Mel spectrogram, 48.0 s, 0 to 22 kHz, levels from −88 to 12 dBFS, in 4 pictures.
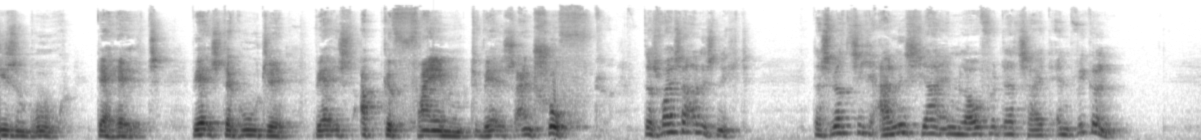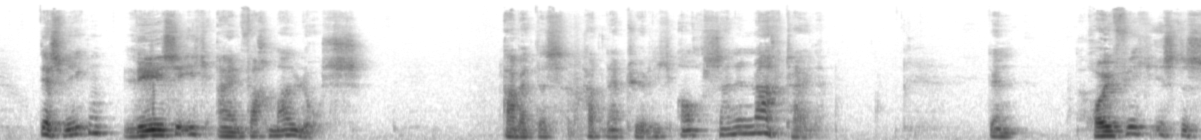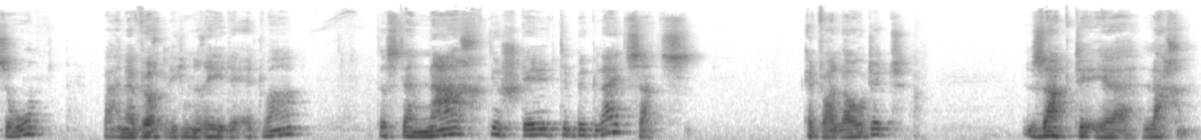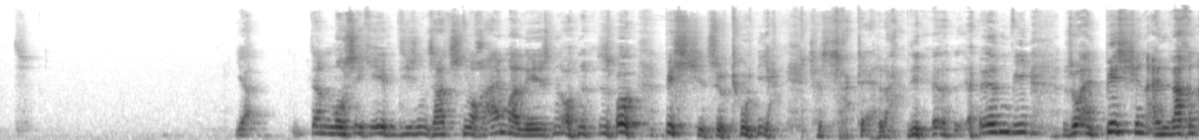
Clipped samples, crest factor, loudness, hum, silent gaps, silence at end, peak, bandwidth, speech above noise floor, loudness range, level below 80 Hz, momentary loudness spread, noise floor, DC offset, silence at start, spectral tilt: under 0.1%; 20 dB; -19 LUFS; none; none; 0 s; 0 dBFS; 18.5 kHz; 43 dB; 13 LU; -58 dBFS; 17 LU; -62 dBFS; under 0.1%; 0 s; -6 dB/octave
